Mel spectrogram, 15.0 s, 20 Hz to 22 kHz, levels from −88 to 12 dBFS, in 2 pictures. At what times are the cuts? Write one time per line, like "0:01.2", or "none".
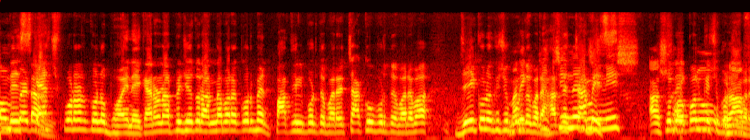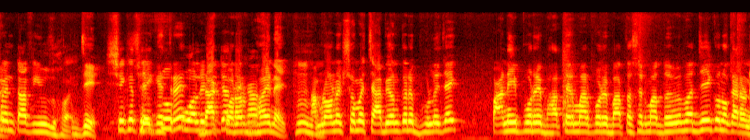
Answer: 0:10.4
